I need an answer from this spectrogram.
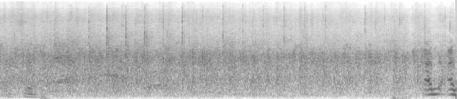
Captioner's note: applause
